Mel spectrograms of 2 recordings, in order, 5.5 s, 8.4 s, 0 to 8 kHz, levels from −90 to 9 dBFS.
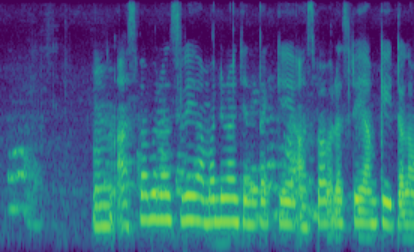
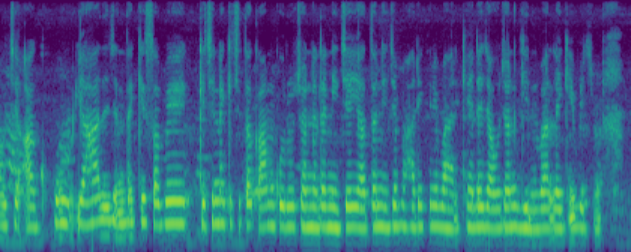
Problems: constant background noise, continuous background conversations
